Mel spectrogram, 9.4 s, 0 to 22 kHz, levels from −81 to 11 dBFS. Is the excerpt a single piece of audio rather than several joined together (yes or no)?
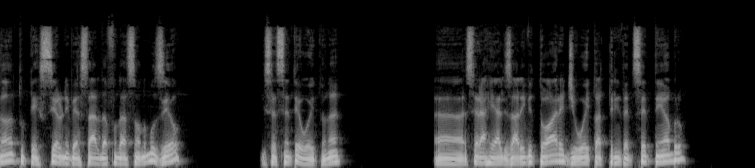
yes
